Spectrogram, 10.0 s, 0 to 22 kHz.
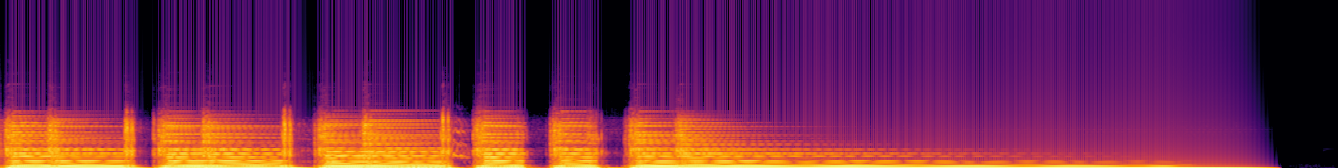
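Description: Electric guitar (Fender Stratocaster) played through a Landscape Angel Chorus AGC1 chorus pedal with the effect on. It plays a series of short, choppy chords, then one chord held for about five seconds that wavers slowly with the chorus, and it cuts off suddenly shortly before the end.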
